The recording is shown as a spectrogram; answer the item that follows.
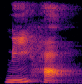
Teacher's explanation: The second case is when third tone followed by another third tone. The first third tone, it changes into the second tone.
